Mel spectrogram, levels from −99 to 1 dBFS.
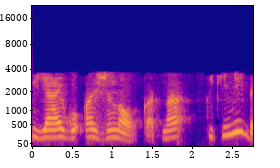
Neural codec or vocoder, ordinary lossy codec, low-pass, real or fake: codec, 16 kHz, 16 kbps, FreqCodec, smaller model; MP3, 24 kbps; 3.6 kHz; fake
